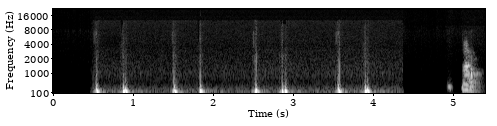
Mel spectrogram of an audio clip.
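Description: Four regular lub-dub heartbeats at about 60 a minute, showing the normal first and second heart sounds.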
